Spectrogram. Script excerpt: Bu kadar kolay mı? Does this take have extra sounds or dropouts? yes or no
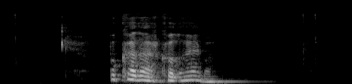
no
